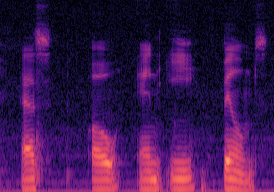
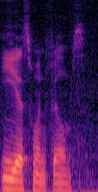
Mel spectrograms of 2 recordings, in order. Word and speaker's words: ES1 Films: So ES and then the number 1 spelled out. So ESONE Films. That's on Instagram. That's on Twitter. That is everywhere. LinkedIn, ES1 Films. It's just easy. ES1 Films pronounced.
